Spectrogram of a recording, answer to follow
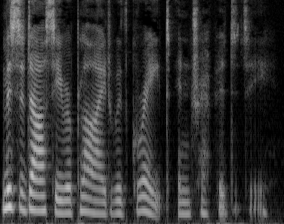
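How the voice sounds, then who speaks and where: A woman narrates a classic novel for an audiobook. Her voice sits a little low for a woman, and the recording is very dry, with scripted literary phrasing. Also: moderate pace, a bit bright, dry recording.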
